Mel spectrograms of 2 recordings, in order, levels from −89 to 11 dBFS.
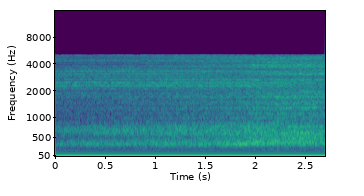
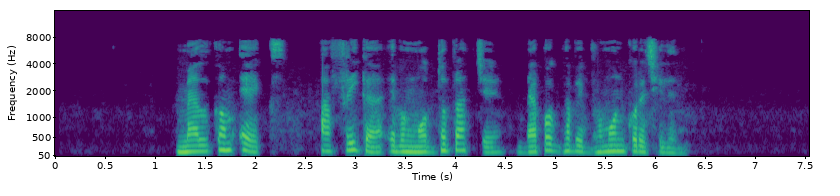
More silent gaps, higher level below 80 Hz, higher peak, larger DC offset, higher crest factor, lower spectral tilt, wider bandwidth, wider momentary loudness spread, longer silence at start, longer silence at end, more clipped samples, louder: neither; second, -60 dBFS vs -52 dBFS; second, -6 dBFS vs -2 dBFS; first, 20% vs under 0.1%; about the same, 16 dB vs 18 dB; second, -4 dB/octave vs -6 dB/octave; second, 5.4 kHz vs 8 kHz; about the same, 8 LU vs 10 LU; second, 0 s vs 1.2 s; second, 0 s vs 1.25 s; neither; second, -24 LUFS vs -18 LUFS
